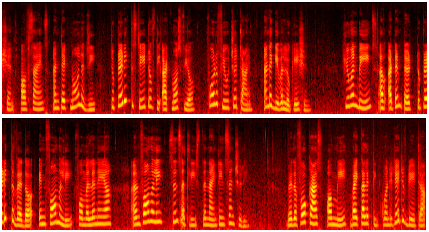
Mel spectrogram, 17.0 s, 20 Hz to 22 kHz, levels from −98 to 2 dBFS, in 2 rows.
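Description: At 13.35 s a single sharp click cuts through the speech, and it is most likely dropped samples. A run of samples well under a millisecond long appears to be missing, so the waveform steps straight from one value to a later one instead of moving smoothly between them. That discontinuity is far too brief to remove any audible sound. It registers only as a click and shows up as a thin vertical line across the spectrum.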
